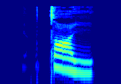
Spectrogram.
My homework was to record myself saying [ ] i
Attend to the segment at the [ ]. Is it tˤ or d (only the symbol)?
tˤ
